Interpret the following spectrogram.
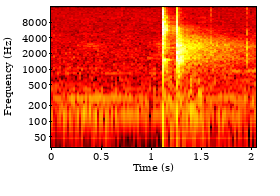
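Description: Nine-ball break shot on a pool table: two sharp cracks about a second in, the cue tip striking the cue ball and, a split second later, the cue ball smashing into the rack. A fading clatter of balls clicking against each other follows as the rack scatters.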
